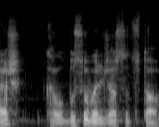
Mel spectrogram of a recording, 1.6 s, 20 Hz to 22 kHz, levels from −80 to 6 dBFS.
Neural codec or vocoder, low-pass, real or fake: vocoder, 44.1 kHz, 128 mel bands every 256 samples, BigVGAN v2; 14.4 kHz; fake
